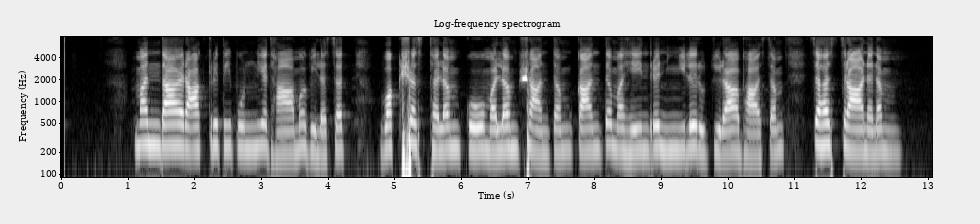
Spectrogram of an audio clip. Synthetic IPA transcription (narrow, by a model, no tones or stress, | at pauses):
mɐnd̪aːɾaːkɾit̪ipuɳjɐd̪ʱaːmɐʋilɐsɐt̪̚ | ʋɐkʂɐst̪ʰɐlɐmkoːmɐlɐmʃaːnt̪ɐmkaːnt̪ɐmɐɦeːnd̪ɾɐniːlɐɾut͡ʃiɾaːbʱaːsɐmsɐɦɐsɾaːnɐnɐm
